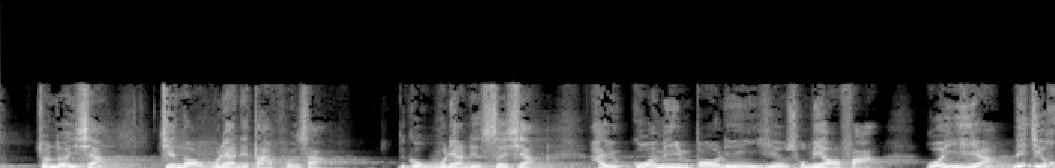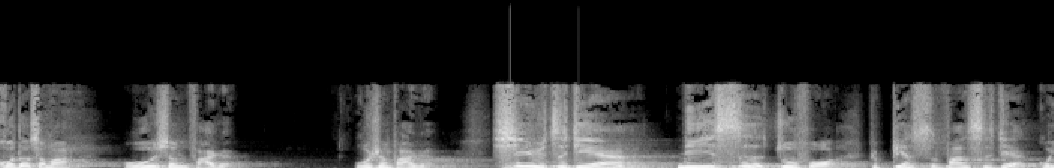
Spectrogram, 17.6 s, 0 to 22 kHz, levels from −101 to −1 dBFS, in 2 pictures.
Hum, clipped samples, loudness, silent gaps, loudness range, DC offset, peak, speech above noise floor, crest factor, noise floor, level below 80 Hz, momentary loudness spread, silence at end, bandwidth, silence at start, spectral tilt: none; under 0.1%; -12 LUFS; none; 4 LU; under 0.1%; 0 dBFS; 56 dB; 12 dB; -67 dBFS; -44 dBFS; 11 LU; 0 s; 11.5 kHz; 0 s; -5 dB/octave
